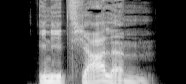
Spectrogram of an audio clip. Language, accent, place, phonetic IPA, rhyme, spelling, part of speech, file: German, Germany, Berlin, [iniˈt͡si̯aːləm], -aːləm, initialem, adjective, De-initialem.ogg
- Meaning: strong dative masculine/neuter singular of initial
